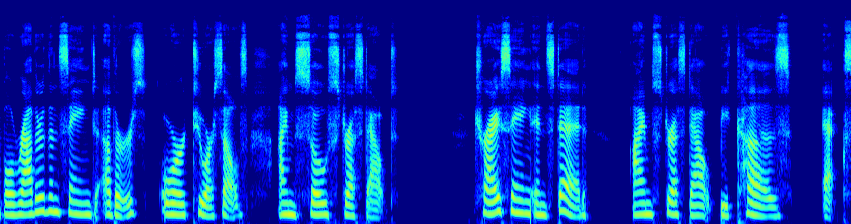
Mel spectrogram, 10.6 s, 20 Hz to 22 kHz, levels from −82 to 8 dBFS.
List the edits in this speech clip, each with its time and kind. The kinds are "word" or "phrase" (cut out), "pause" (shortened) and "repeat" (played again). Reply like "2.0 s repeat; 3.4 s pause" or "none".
1.9 s pause; 8.2 s word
